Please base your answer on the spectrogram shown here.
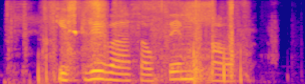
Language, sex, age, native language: Icelandic, male, 6, Icelandic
